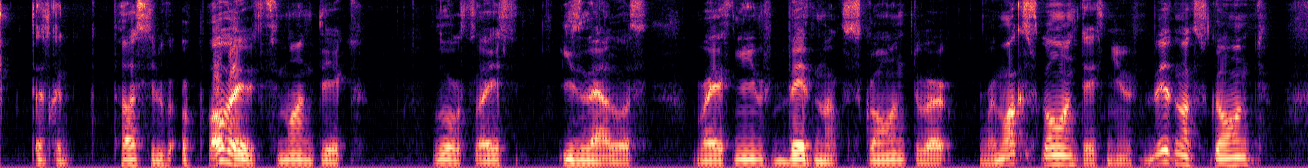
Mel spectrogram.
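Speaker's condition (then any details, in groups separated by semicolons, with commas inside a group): Cerebral palsy; since birth; speech not very clear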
